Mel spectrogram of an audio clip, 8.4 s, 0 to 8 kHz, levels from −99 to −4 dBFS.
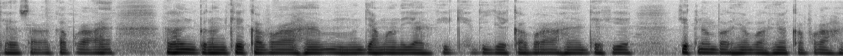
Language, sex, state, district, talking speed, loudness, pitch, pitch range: Hindi, male, Bihar, Kishanganj, 105 wpm, -18 LUFS, 120 Hz, 115-125 Hz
